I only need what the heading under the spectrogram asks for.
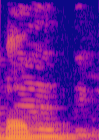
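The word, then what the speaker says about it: bomb: তার মানে এখানে দেখবো কি বি ও এম বম লাস্টের বি এর উচ্চারণ হয় না লাস্টের কি বি উচ্চারণ হয়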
